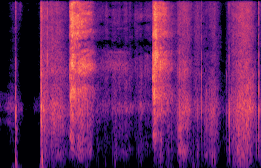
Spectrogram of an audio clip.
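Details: Adult teacher coughs during a recorded math lecture, then apologizes.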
